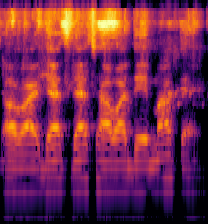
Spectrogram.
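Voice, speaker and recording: A man in his forties hosting a live stream, talking bluntly in profane slang and slipping into soft baby talk with his pets. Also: on the low side, fairly even intonation, normal speed, faint music behind. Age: 40s. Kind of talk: casual live-stream rant.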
